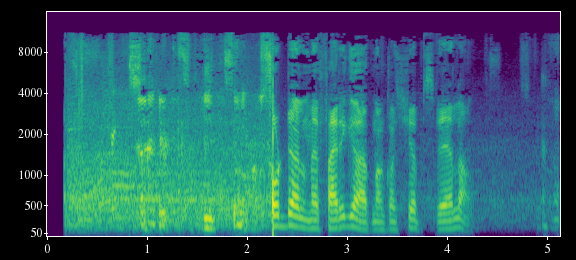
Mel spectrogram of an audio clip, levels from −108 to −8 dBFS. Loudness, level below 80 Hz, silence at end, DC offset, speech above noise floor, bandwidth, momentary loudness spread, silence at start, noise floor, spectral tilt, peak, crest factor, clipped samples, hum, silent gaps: -24 LUFS; -54 dBFS; 0 s; under 0.1%; 33 dB; 11.5 kHz; 12 LU; 0.2 s; -57 dBFS; -3 dB/octave; 0 dBFS; 24 dB; under 0.1%; none; none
